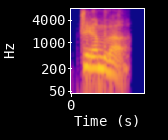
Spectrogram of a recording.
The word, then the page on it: triumvir: Indian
